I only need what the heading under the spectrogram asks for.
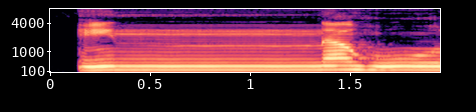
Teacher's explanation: نون مشدد ہے، غنہ کرنا ہے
